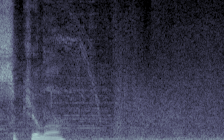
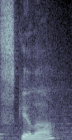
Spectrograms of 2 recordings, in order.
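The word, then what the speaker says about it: Scylla: You mean sila isn't pronounced sila? Yeah it's not skill. It's sila in English at least.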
